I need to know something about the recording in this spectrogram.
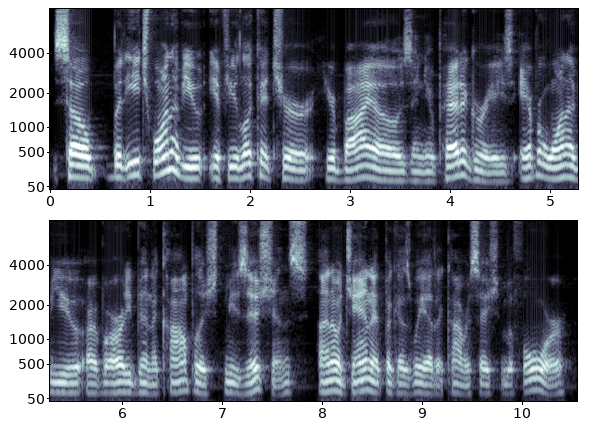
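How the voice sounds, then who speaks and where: A man's voice: mid-range voice, normal speed, few pauses, a little mellow. A man hosting a casual music interview, talking in a rambling, conversational way about his own experience as a musician. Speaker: show host.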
